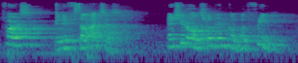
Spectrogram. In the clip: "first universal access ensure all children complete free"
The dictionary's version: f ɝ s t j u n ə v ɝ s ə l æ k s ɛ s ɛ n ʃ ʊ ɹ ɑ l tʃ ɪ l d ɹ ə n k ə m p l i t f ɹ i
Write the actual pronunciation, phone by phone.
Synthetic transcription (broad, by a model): f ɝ s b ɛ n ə f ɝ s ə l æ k s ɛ s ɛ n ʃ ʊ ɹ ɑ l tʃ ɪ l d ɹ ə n k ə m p ʌ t f ɹ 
